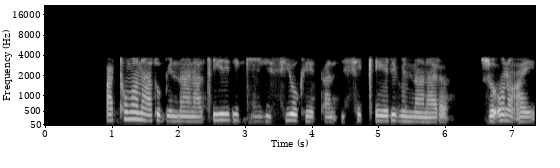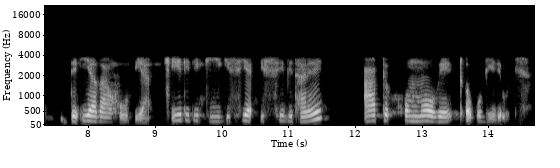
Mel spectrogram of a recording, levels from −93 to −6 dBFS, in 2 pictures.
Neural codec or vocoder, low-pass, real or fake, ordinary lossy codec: codec, 16 kHz, 4 kbps, X-Codec, WavLM features, trained on Multilingual LibriSpeech; 3.6 kHz; fake; Opus, 64 kbps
